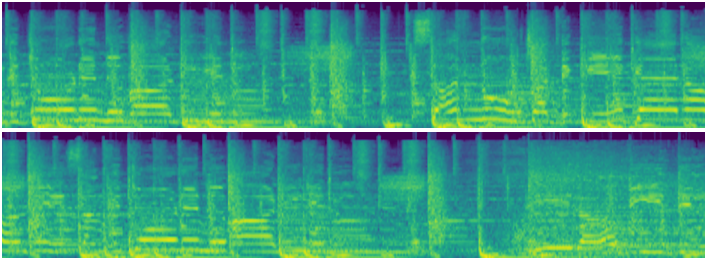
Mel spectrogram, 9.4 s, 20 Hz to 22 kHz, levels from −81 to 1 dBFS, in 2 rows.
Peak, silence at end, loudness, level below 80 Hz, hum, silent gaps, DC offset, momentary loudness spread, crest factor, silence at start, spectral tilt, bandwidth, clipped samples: 0 dBFS; 0 s; -8 LUFS; -18 dBFS; none; none; under 0.1%; 4 LU; 8 dB; 0 s; -4 dB/octave; over 20 kHz; 0.6%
